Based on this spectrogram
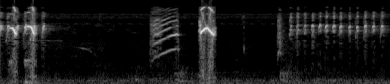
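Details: Lure recording of a female brown-throated sunbird calling to a male: two loud high chirps, a rising thin sweep, another piercing chirp, then a rapid buzzy series of high ticking notes.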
